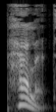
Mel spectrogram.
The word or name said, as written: palette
